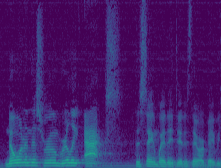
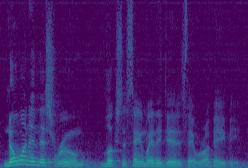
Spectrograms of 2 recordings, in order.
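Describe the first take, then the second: First: "acts" leaned on, with a break after it; stress on acts. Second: "looks" set apart as the contrasted word; stress on looks. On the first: Preacher comparing congregation to babies, stress on "acts". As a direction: hit "acts" to contrast it with appearance. Parallel contrast of acts with looks. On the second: Preacher comparing congregation to babies, stress on "looks". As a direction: lean on "looks" after "this room". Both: Real, not acted.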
